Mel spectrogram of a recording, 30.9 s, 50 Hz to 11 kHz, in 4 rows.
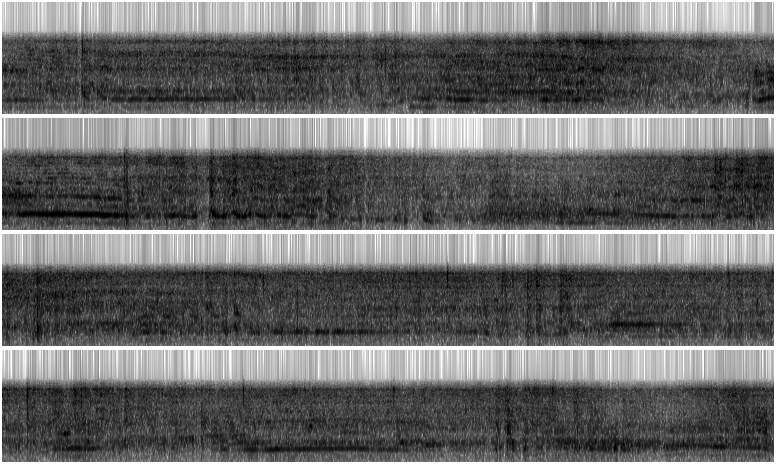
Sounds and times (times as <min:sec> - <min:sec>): Motorboat, speedboat: 0:00.0 - 0:30.8.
